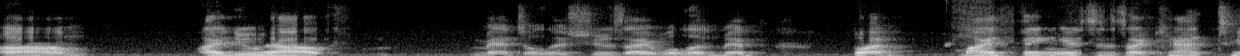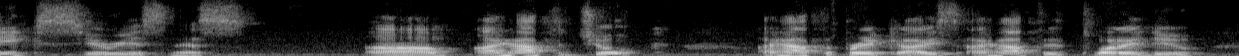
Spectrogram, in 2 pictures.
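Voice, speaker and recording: Someone with a Canadian accent speaks at a fairly slow pace, with lively intonation. Long, frequent pauses break up the speech. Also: man, medium pitch for a man. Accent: Canadian, noticeable. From Canada, near Minnesota. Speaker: gold mine community relations worker. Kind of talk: casual chat. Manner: halting, repeats words.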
